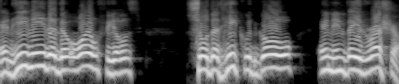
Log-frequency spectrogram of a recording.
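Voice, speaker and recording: A man with a Croatian accent has a high pitch and a dark, mellow tone. His loudness stays very even, in a dry, close sound with no echo. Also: ordinary pitch variation. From Yugoslavia (Croatia, Zagreb). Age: 80s+. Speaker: Holocaust survivor speaker. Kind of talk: public talk with slides. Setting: library event with audience. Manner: halting, repetitive.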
